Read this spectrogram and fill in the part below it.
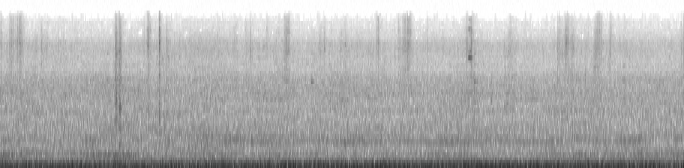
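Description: A tractor cab rattles and knocks over bumpy ground.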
